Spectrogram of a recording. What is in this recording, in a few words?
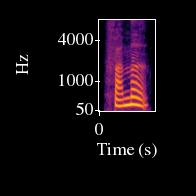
"烦闷", Chinese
